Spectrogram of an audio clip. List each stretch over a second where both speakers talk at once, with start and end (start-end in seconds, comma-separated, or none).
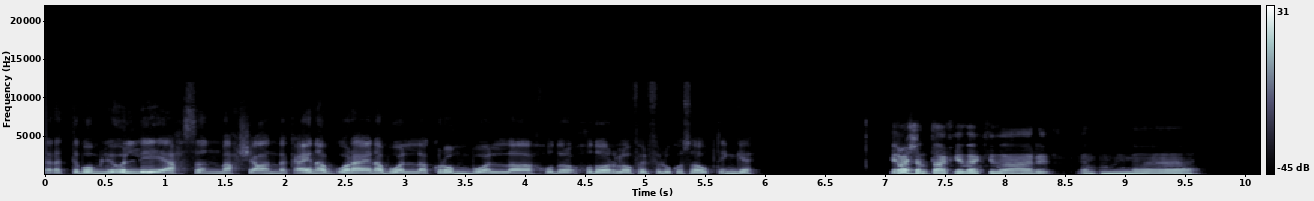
none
